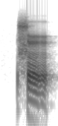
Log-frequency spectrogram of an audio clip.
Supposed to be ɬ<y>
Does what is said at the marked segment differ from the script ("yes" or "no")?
yes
